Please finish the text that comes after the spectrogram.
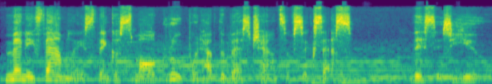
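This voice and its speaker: An actress playing an earnest, righteous townswoman who gives quests in a fantasy video game, speaking formally and gravely. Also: low-pitched, expressive, normal speed. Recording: loud music under game dialogue.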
